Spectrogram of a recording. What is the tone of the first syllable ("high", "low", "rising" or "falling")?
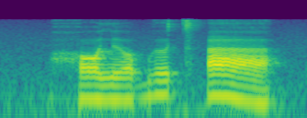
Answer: low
